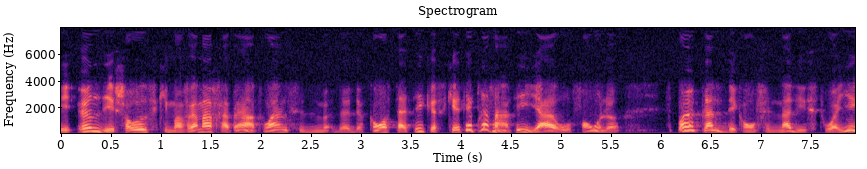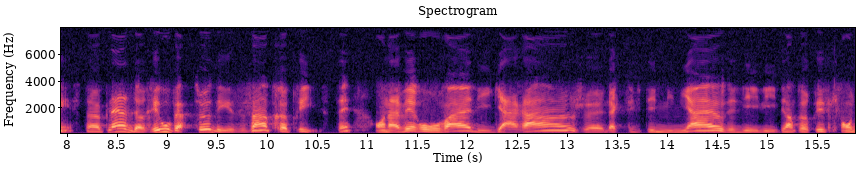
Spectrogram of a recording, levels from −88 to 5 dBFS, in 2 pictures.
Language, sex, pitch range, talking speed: French, male, 105-160 Hz, 195 wpm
